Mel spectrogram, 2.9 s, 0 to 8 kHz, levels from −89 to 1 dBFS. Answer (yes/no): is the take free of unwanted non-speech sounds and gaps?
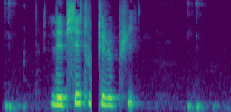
no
